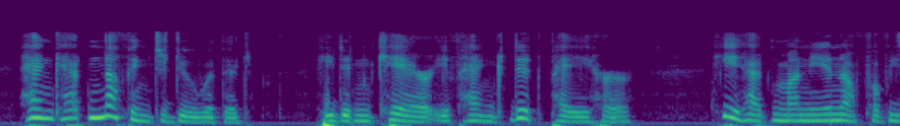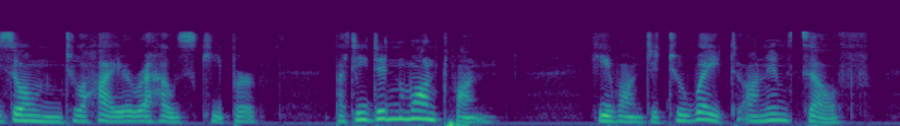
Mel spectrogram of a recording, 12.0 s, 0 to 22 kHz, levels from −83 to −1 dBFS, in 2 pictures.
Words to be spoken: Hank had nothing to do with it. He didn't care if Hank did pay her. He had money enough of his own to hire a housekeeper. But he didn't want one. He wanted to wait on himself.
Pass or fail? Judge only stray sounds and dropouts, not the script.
fail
